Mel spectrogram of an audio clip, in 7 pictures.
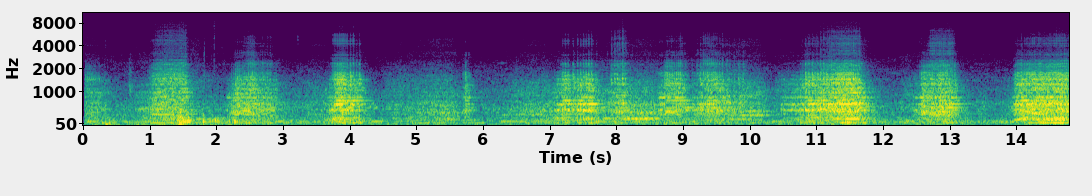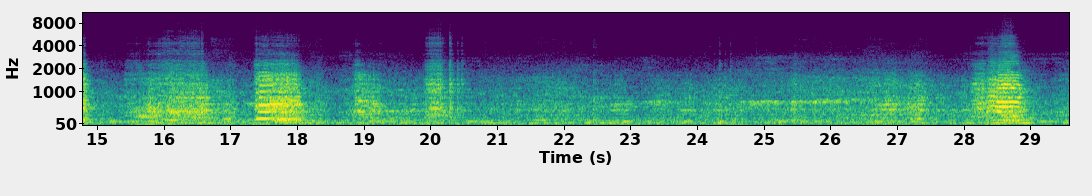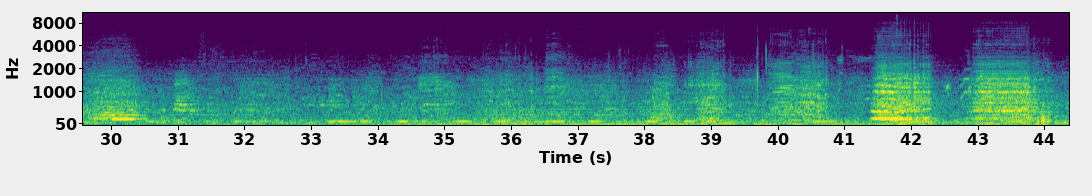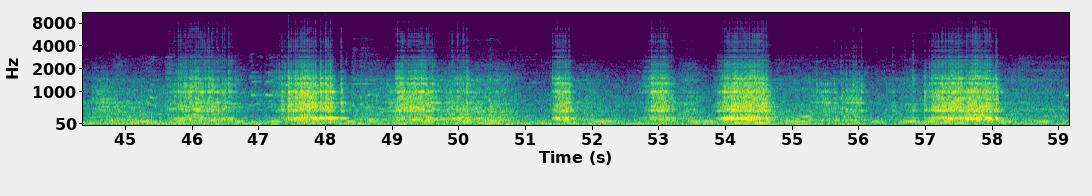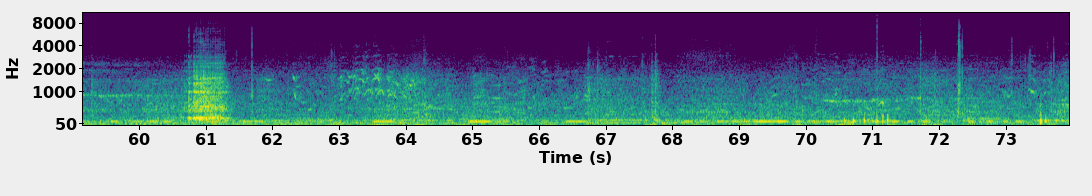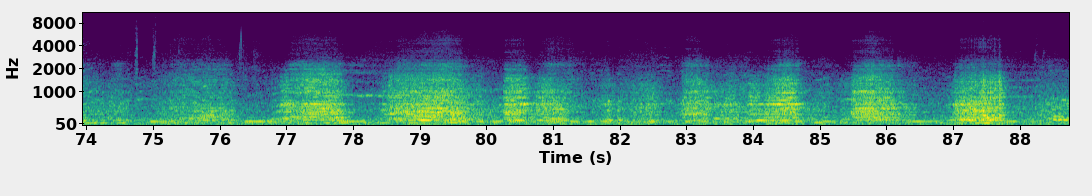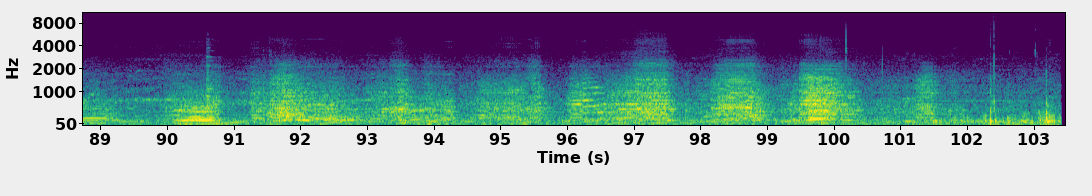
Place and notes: Hamburg New Harbour - Creaking hawser
Creaking hawser of a boat tied to a mole in the new harbour of Hamburg.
